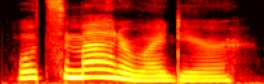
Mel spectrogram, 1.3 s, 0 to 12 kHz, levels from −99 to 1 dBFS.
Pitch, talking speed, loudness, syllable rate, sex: 215 Hz, 225 wpm, -14 LUFS, 5.2 syllables/s, female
